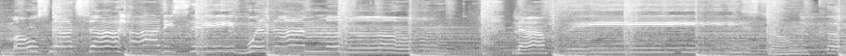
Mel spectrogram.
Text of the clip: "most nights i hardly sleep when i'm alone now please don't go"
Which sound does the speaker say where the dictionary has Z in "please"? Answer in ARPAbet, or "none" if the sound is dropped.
Z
